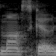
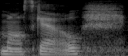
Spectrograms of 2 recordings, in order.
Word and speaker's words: Moscow: about him having just visited moscow it's actually pronounced moscow not moscow and him coming back saying okay we need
